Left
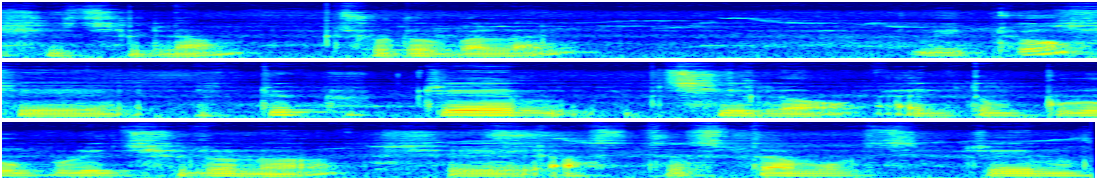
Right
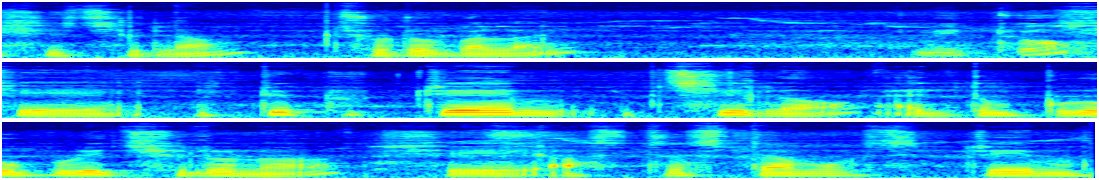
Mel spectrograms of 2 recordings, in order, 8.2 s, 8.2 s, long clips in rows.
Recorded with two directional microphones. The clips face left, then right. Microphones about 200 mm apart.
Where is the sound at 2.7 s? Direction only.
15° right (ahead or behind).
